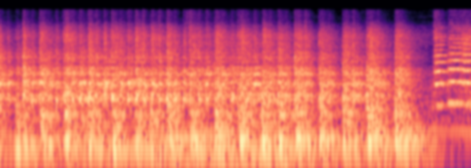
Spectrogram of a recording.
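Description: Thavil barrel drum played in a fast, dense rhythm. Near the end the drumming breaks off and a nadaswaram, a long double-reed wind instrument, begins a held, wavering melody.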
